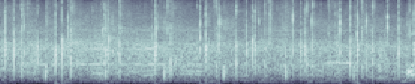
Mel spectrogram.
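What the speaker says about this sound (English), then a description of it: "Give them a big round of applause in British Cycling." At a cycling event in Manchester, a crowd gives a round of applause for the British Cycling staff, with sharp, distinct claps in a lively, fairly close burst.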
